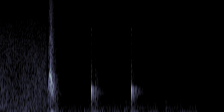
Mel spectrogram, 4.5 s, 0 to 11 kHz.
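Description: Faint room tone stops abruptly with a sharp pop about a second in. Two shorter, duller pops follow about 0.8 s apart, then dead silence.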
